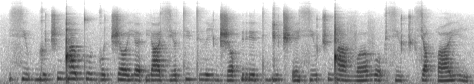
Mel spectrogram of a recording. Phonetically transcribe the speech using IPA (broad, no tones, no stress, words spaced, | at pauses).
sʲuʔɡɯt͡ʃŋ͡ǃa tʷɯɡot͡ʃʌjɛʔ jazʲʌtʲutʲ ðid͡ʒʌʔrʲɛtʲ ɡit͡ʃʼesʲut͡ʃŋ͡ǃa vʌvoʔ sʲot͡ʃsʲu qʷaji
